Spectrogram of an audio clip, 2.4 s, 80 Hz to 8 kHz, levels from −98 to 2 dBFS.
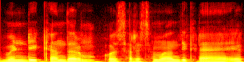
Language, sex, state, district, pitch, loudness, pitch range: Hindi, male, Jharkhand, Garhwa, 130 Hz, -16 LUFS, 130-135 Hz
